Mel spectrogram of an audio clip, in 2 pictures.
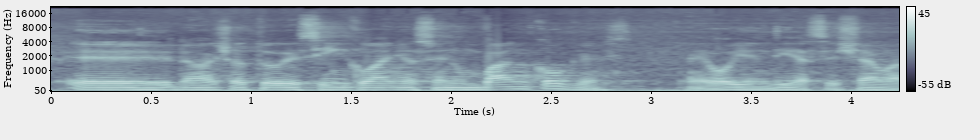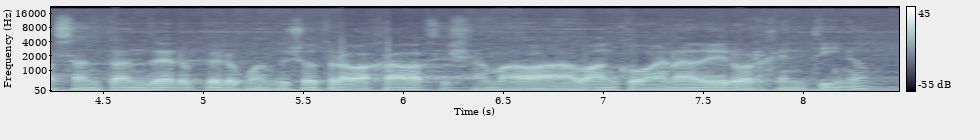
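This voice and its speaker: Over noticeable background noise and audible room echo, a man talks at a moderate pace in a very deep, low pitch with ordinary pitch variation, very even loudness and hardly any pauses. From Argentina, Tandil (Buenos Aires province). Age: 60s. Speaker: business chamber president. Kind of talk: casual interview.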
